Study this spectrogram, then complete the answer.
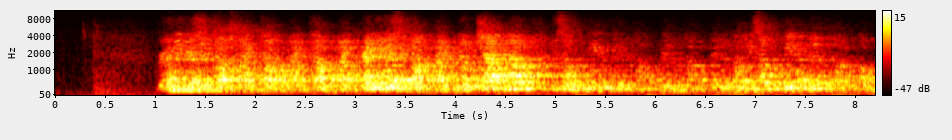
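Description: A choir of men and women sings together in a large, echoing hall.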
